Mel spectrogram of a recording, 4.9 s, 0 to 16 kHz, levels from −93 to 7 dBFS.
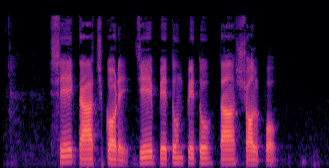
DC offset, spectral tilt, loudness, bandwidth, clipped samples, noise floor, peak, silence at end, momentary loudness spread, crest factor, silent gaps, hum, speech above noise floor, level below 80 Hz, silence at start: under 0.1%; -5 dB/octave; -25 LUFS; 11.5 kHz; under 0.1%; -69 dBFS; -4 dBFS; 0.8 s; 7 LU; 22 dB; none; none; 44 dB; -62 dBFS; 0.75 s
